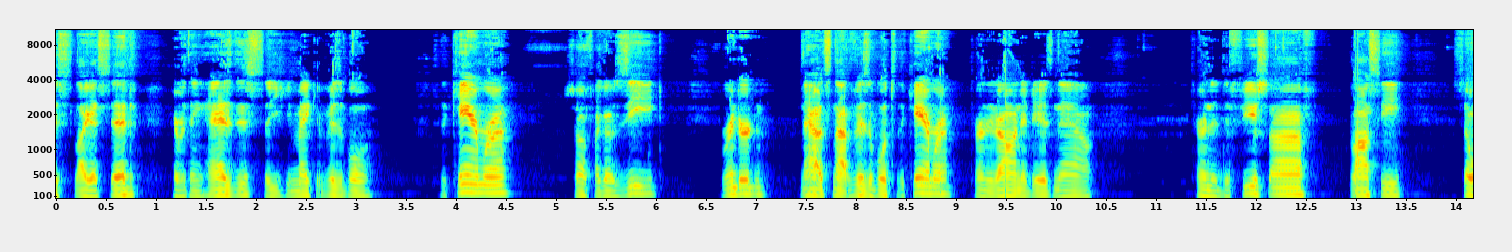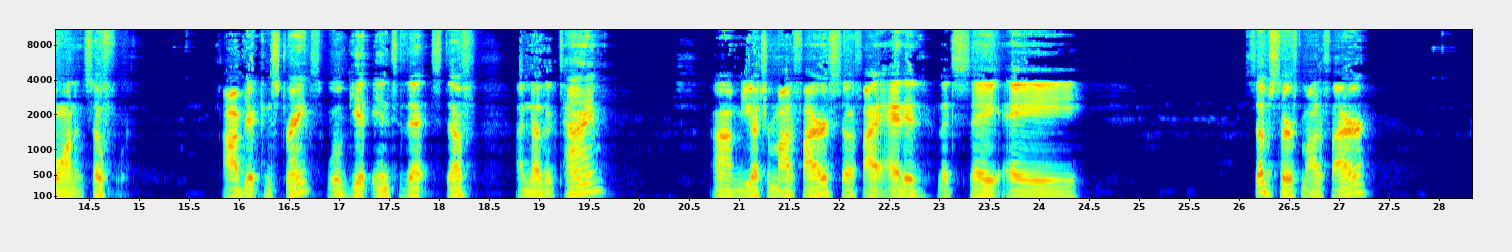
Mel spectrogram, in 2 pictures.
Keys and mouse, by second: 7.6 z, 10.6 click, 11.2-28.3 drag.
